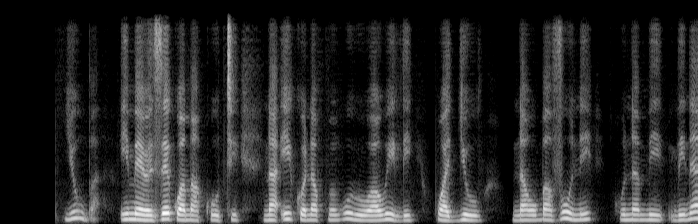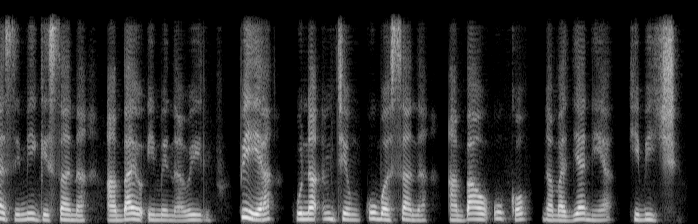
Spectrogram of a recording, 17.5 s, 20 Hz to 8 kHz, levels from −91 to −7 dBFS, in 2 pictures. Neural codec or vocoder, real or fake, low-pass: codec, 16 kHz, 0.3 kbps, FocalCodec; fake; 7.2 kHz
